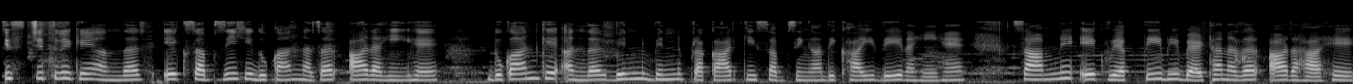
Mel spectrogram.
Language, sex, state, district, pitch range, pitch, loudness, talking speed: Hindi, female, Maharashtra, Sindhudurg, 200-240 Hz, 215 Hz, -23 LUFS, 140 wpm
